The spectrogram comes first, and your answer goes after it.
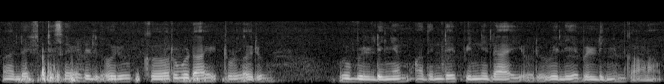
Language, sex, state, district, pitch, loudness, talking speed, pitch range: Malayalam, male, Kerala, Kollam, 125 Hz, -20 LUFS, 135 wpm, 120-130 Hz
